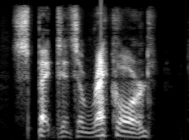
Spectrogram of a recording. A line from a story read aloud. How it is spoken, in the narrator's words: he said thickly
